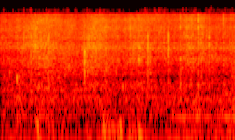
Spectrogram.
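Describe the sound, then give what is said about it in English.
Greens fry and char in a pan with a steady, dense sizzling hiss, dotted with small crackles and pops throughout. No voices are heard. “Cook until the greens wilt into small, charred, unrecognizable versions of their former selves.”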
